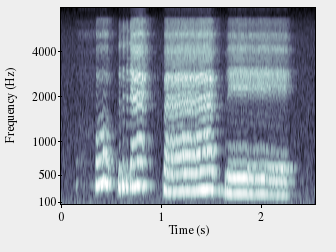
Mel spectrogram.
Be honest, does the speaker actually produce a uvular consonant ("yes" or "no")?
no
